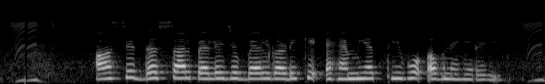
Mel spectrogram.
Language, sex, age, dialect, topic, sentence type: Hindi, female, 36-40, Hindustani Malvi Khadi Boli, agriculture, statement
